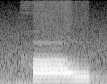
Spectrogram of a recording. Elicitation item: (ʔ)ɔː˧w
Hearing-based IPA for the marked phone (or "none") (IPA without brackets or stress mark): h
